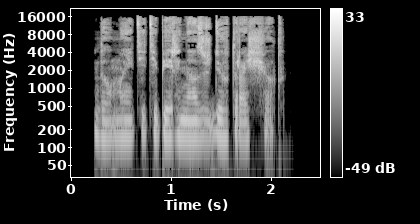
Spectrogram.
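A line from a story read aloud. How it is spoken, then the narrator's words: Quiet question. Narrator (Russian): тихо спросила Нэнси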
